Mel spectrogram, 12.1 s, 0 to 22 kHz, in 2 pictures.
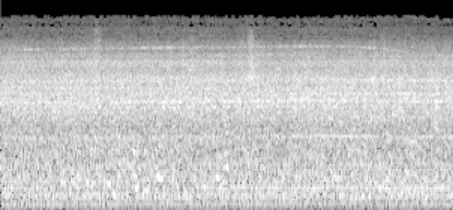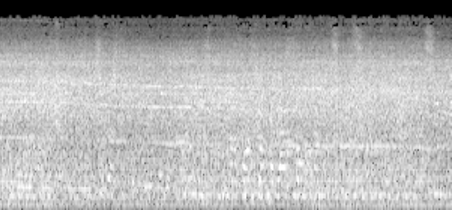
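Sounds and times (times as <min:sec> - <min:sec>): bus diesel engine running: 0:00.0 - 0:12.0
road and tyre noise: 0:00.0 - 0:12.0.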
